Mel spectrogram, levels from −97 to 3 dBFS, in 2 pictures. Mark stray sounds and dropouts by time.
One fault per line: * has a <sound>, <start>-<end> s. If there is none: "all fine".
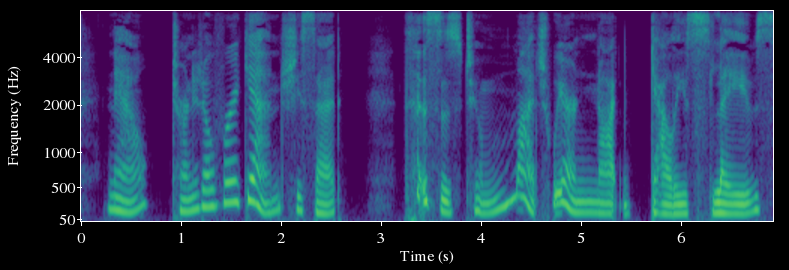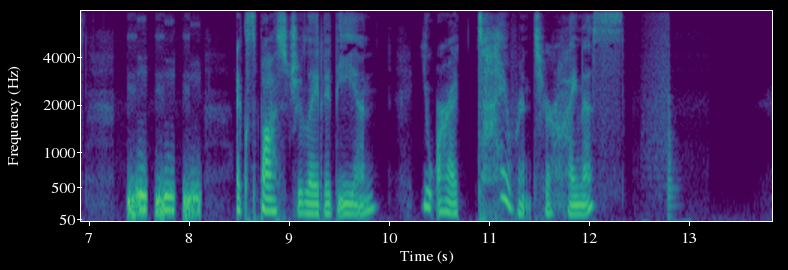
* has a laugh, 7.4-8.1 s
* has a thud, 12.5-13.0 s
